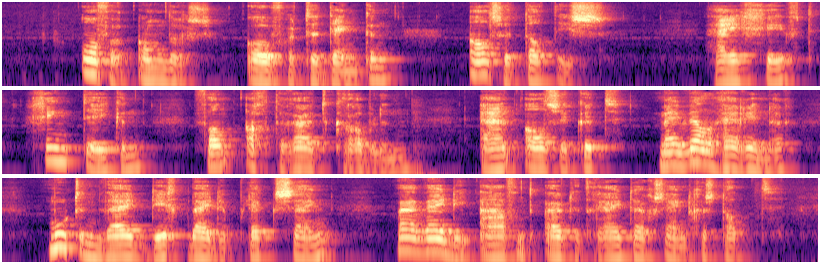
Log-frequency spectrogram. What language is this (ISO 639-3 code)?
nld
